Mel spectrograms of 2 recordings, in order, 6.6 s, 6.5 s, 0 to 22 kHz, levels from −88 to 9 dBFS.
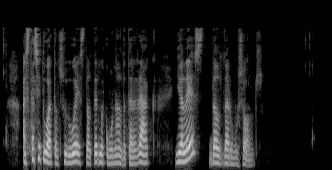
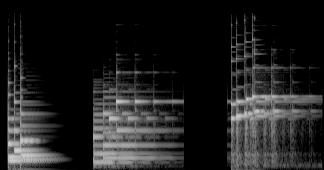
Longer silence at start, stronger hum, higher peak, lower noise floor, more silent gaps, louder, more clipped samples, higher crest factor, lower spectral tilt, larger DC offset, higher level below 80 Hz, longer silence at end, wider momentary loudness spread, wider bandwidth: about the same, 0.25 s vs 0.15 s; neither; first, 0 dBFS vs -4 dBFS; first, under -90 dBFS vs -53 dBFS; second, none vs 1.57-1.86 s, 3.73-4.48 s; second, -22 LUFS vs -17 LUFS; neither; first, 22 dB vs 16 dB; about the same, -5 dB/octave vs -5 dB/octave; neither; second, -72 dBFS vs -58 dBFS; first, 1.45 s vs 0.5 s; second, 12 LU vs 21 LU; second, 11.5 kHz vs 15 kHz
